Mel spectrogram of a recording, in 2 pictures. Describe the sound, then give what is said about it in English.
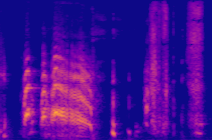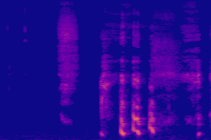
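Someone imitates a rooster's crow with one loud, rising-and-falling vocal call near the start, followed by scattered breathy hisses and short noisy bursts with brief pauses between them. “Your rooster sound sounds like the sound that would be made on like a Game Boy game or something.”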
